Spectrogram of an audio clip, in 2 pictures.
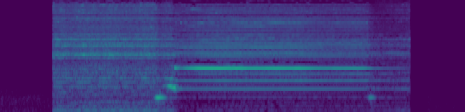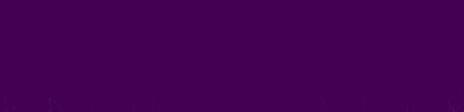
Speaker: and so we hear this self-excited vibration that we call chatter that's the sound that you hear and in fact that sound is related to those natural frequencies that belong to that tool holder spindle system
